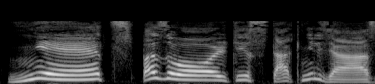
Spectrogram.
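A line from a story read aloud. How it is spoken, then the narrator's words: Shout. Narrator (Russian): закричал Лебедев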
